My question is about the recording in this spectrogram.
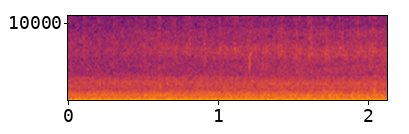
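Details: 1967 Ford Mustang convertible, six-cylinder, during a cruise; smooth, even low rumble at idle with no misses, ticks or knocks. Normal idle.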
